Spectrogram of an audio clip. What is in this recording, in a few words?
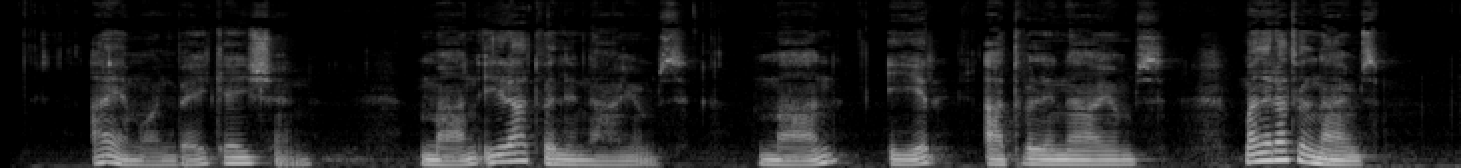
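I am on vacation, Latvian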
